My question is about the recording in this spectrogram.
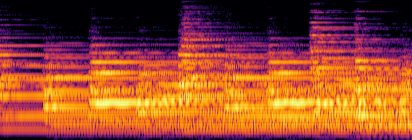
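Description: Outro music of ringing, bell-like chimes: notes struck one after another about twice a second, each left to ring on under the next.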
